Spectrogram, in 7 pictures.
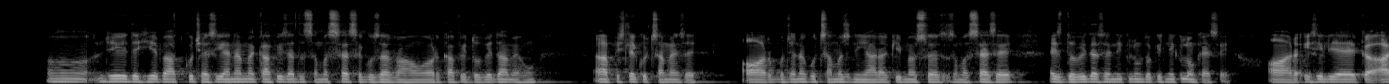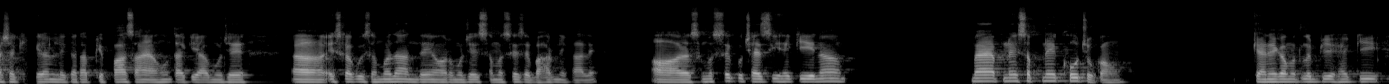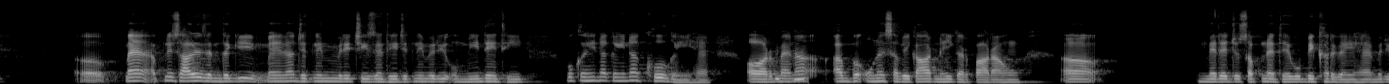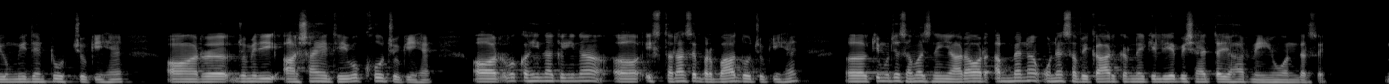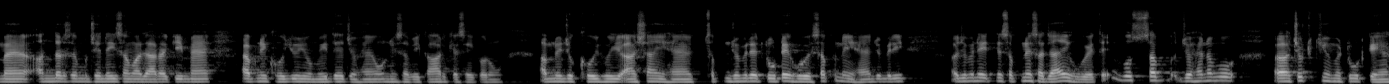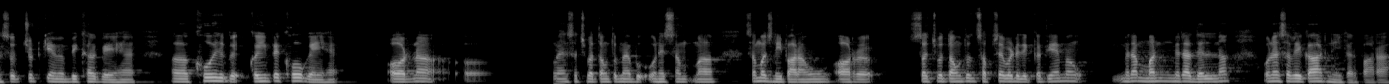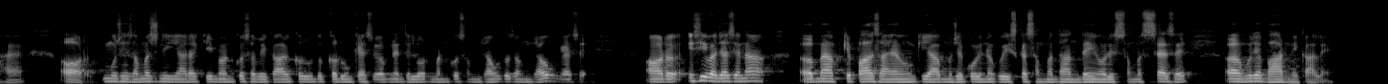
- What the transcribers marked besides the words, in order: none
- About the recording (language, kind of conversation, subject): Hindi, advice, मैं बीती हुई उम्मीदों और अधूरे सपनों को अपनाकर आगे कैसे बढ़ूँ?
